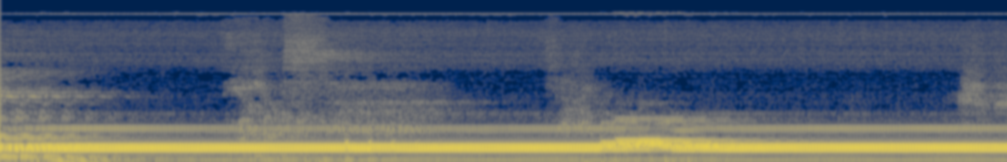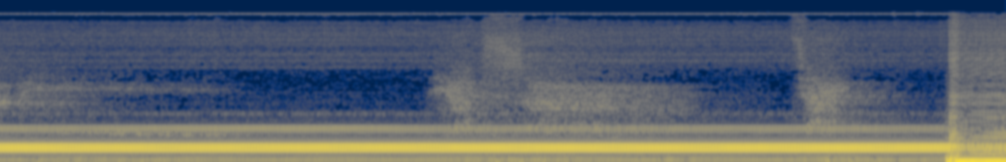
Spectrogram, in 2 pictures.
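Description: Electronic drone from a live experimental music set: one steady held tone over a lower hum, with a brief higher tone about four seconds in and short hissy noises every few seconds.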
